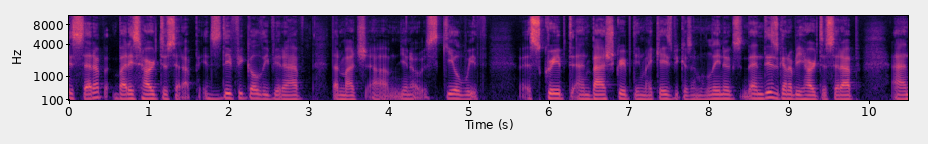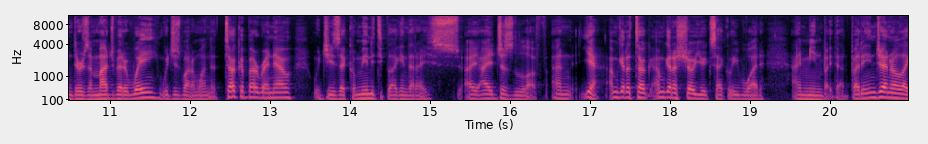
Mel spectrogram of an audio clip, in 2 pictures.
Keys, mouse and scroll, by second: 4.0 scroll down 2, 4.6-4.9 scroll down 2, 9.4-9.8 scroll down 2, 16.3 scroll down 2, 19.0-19.4 scroll down 2.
